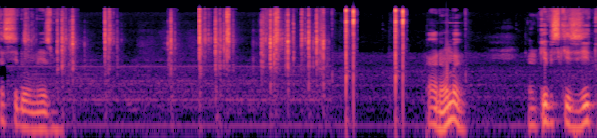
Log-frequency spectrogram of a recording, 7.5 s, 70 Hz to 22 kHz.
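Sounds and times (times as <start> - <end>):
speech: 0.0 - 0.9, 5.4 - 5.9, 6.6 - 7.4
steady low electrical hum: 0.0 - 7.4
computer keyboard typing: 0.2 - 5.1.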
